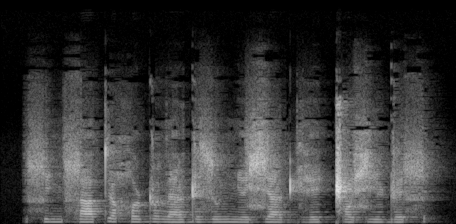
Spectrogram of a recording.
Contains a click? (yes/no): yes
